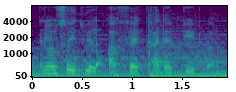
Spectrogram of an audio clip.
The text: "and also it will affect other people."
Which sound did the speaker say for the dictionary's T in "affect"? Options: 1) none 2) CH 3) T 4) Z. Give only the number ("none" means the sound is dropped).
3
